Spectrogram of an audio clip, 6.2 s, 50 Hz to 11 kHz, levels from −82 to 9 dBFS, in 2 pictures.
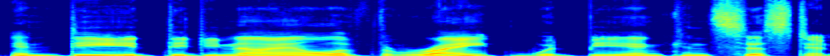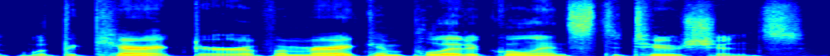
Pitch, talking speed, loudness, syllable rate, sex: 90 Hz, 155 wpm, -20 LUFS, 5.3 syllables/s, male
